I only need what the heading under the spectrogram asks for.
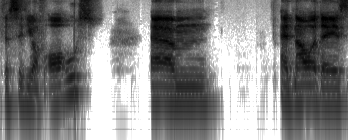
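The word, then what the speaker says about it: Aarhus: Danish were written with a double A but pronounced or like the city of orus um and nowadays it's basically the those two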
